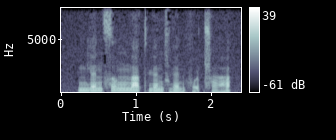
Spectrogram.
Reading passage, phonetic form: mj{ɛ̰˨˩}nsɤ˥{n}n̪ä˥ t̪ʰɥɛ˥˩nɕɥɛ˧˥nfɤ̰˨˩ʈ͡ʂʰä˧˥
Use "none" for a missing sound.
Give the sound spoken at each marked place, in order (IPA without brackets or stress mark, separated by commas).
ɛ˥, ŋ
